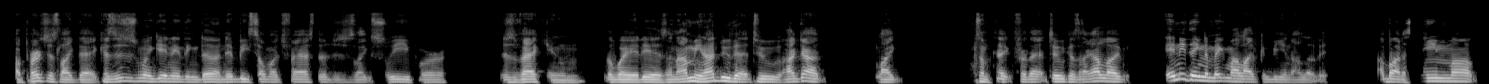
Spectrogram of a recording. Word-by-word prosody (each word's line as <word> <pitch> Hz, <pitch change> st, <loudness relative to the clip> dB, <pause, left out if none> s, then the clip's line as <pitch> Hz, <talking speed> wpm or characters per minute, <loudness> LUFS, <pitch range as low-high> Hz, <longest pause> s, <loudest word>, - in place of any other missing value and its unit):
a 105 Hz, -, -1 dB
purchase 140 Hz, +1 st, 0 dB
like 110 Hz, -2 st, 0 dB
that 105 Hz, -2 st, -2 dB
'cause 125 Hz, -1 st, -1 dB
it 145 Hz, -, 0 dB
just 150 Hz, -2 st, -4 dB
wouldn't 140 Hz, -3 st, +1 dB
get 140 Hz, -1 st, +2 dB
anything 120 Hz, -3 st, -1 dB
done, 120 Hz, -1 st, +2 dB
it'd 120 Hz, 0 st, 0 dB
be 130 Hz, -1 st, 0 dB
so 120 Hz, +2 st, -4 dB
much 115 Hz, -1 st, -6 dB
faster 115 Hz, 0 st, -4 dB
to -, -, -13 dB
just, 105 Hz, +1 st, -13 dB
like, 110 Hz, -2 st, -8 dB
sweep 115 Hz, -1 st, -3 dB
or 110 Hz, 0 st, -6 dB, 0.6 s
just 110 Hz, 0 st, -3 dB
vacuum 110 Hz, -2 st, -1 dB, 0.2 s
the 115 Hz, -, 0 dB
way 115 Hz, -1 st, +5 dB
it 110 Hz, -, +1 dB
is, 110 Hz, -2 st, +4 dB
and 115 Hz, +1 st, 0 dB
I 130 Hz, -, +4 dB
mean, 145 Hz, -3 st, +6 dB
I 150 Hz, -, +5 dB
do 165 Hz, -1 st, +5 dB
that 125 Hz, -4 st, +3 dB
too, 120 Hz, -3 st, +1 dB
I 120 Hz, +3 st, +1 dB
got 140 Hz, -3 st, +2 dB, 0.5 s
like 115 Hz, -1 st, -1 dB, 0.8 s
some 130 Hz, -4 st, 0 dB
tech 130 Hz, -3 st, -1 dB
for 120 Hz, -, -3 dB
that 120 Hz, -1 st, -2 dB
too, 135 Hz, -1 st, +3 dB
'cause, 125 Hz, -2 st, -2 dB
like, 120 Hz, +2 st, -2 dB
I 150 Hz, -, +3 dB
like 140 Hz, -4 st, +3 dB, 0.4 s
anything 205 Hz, -2 st, +4 dB
to 170 Hz, -, +4 dB
make 155 Hz, 0 st, 0 dB
my 140 Hz, -2 st, +1 dB
life 125 Hz, -3 st, 0 dB
convenient, 115 Hz, -1 st, -6 dB
I -, -, -11 dB
love 110 Hz, 0 st, -8 dB
it, -, -, -12 dB, 0.5 s
I 115 Hz, -, -7 dB
bought 125 Hz, -3 st, +2 dB
a -, -, -5 dB
steam 150 Hz, +2 st, 0 dB
mop. 140 Hz, -2 st, +1 dB
120 Hz, 240 wpm, -20 LUFS, 110-135 Hz, 0.8 s, mean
